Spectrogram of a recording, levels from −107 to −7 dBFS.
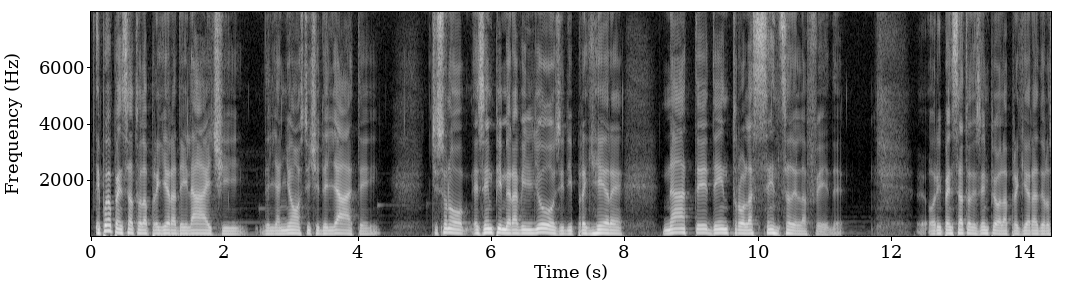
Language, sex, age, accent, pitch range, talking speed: Italian, male, 50-69, native, 100-130 Hz, 125 wpm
